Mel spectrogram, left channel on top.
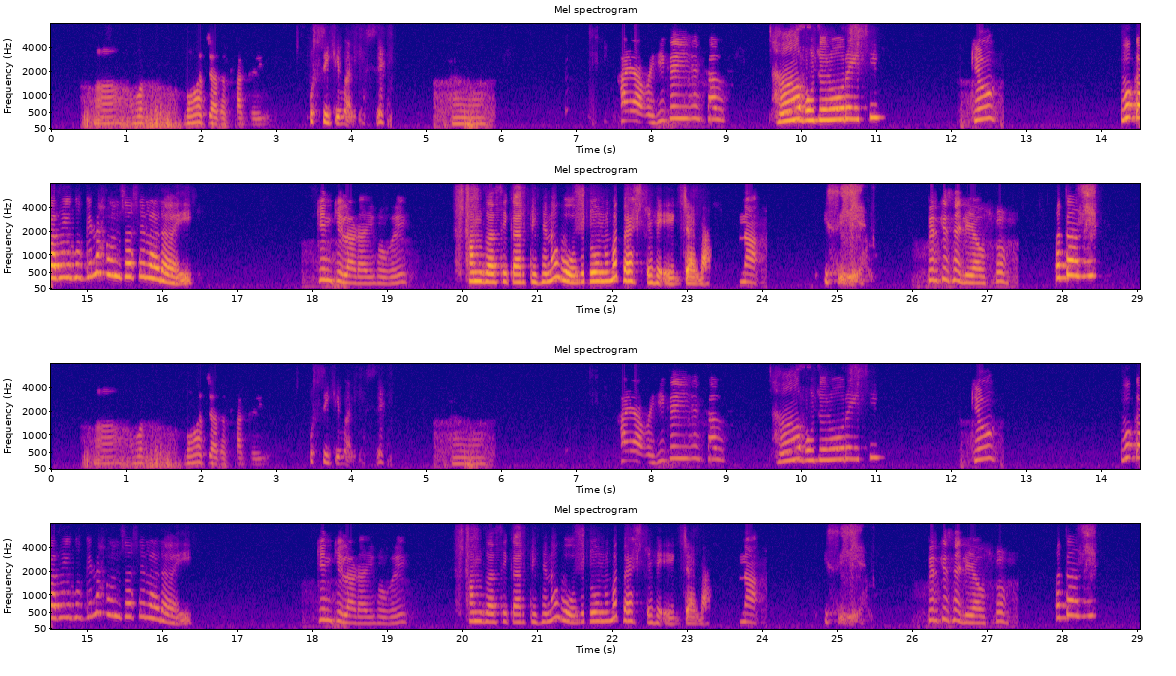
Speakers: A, on the left (about 80°); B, on the left (about 40°).
A: ہاں وه بہت زیادہ تھک گئی
B: اسی کے وجہ سے
A: ہوں حیا وہی گئی ہے کل
B: ہاں ب جو رو رہی تھی
A: کیوں
B: وہ کبھی ہوگی نہ حمزہ سے لڑائی
A: کن کی لڑائی ہو گئی
B: حمزہ سے کرتی ہیں نا وہ دونوں میںت بیٹھتے ہیں ایک جگہ
A: نہ
B: اسی لیے
A: پھر کس نے لیا اس کو
B: پتا نہیں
